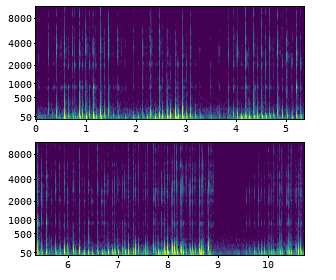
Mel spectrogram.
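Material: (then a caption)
Wood. A small, light-coloured hollow wooden box with open ends is held in the hands and tapped very quickly with fingertips and nails. The result is a dense, fast stream of short, dry knocks with a deep hollow thump underneath and bright clicky nail ticks on top. The tapping pauses briefly near the end, then starts again.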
